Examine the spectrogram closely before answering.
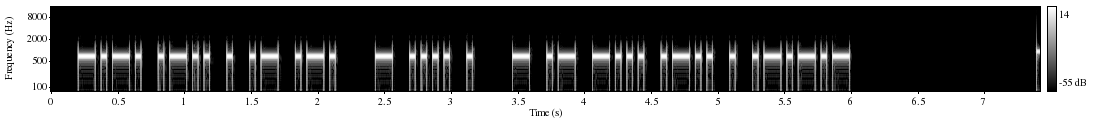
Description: Morse code, heard as a keyed tone, about 28 wpm, 700 Hz. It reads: CLEAR THE TABLE.
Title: Sentences from Top 500 Words 28wpm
